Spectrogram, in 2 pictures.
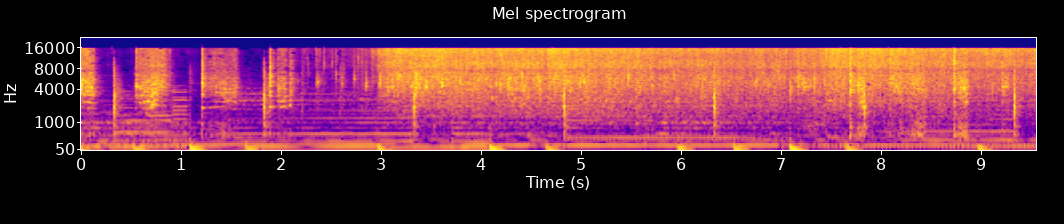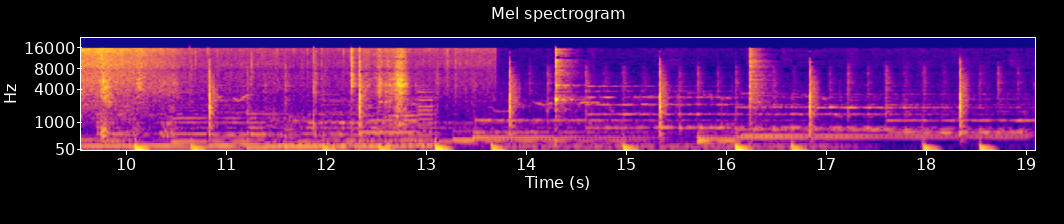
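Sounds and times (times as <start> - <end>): spatula scraping metal wok: 0.0 - 13.5
onion sizzling in oil: 0.6 - 13.7.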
